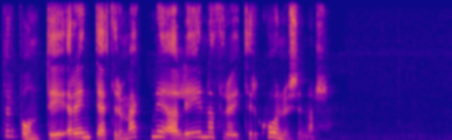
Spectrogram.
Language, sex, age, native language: Icelandic, female, 20-29, Icelandic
